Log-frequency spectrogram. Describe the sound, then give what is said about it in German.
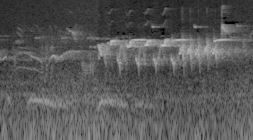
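Birds chirp and sing continuously, a mix of bright, rapid twittering notes and trilling phrases at moderate volume, with no voices and a quiet outdoor background. “Es ist still, ich höre diese Vögel.”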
